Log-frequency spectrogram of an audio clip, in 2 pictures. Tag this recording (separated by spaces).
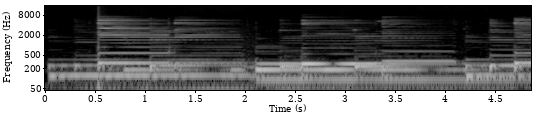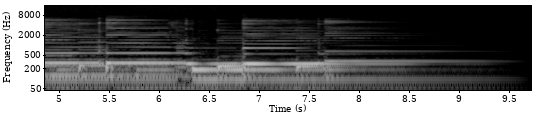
acoustic calm charisma guitar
